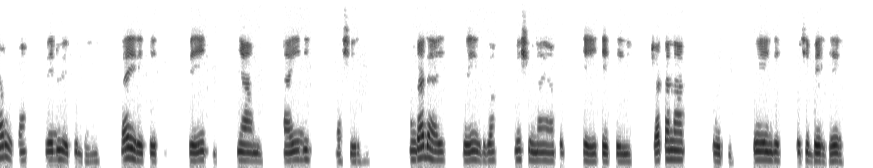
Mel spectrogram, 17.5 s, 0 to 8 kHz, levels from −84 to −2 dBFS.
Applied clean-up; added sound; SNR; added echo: none; none; none; none.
